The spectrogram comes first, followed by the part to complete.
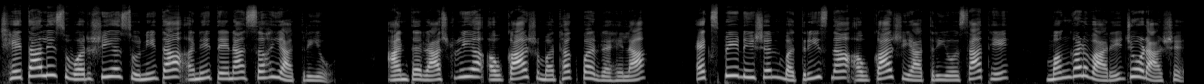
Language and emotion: Gujarati, neutral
